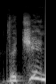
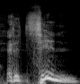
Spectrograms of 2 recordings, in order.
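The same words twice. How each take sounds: First: It is said in a plain English accent. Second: It is said with a put-on French accent. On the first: The speaker calls it wrong. "I said" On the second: The speaker calls it right. "not the chin. The chin"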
